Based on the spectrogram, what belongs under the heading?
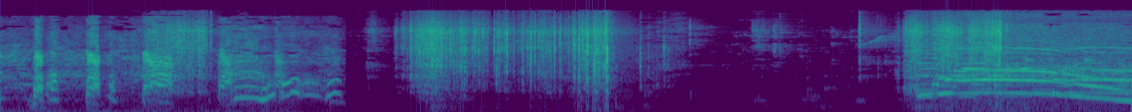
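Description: Coconut husk fibres being torn off with the teeth, with crackling and crunching and one dense rip about two seconds in, then a short pause. Near the end a string of overlapping falling tones begins.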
